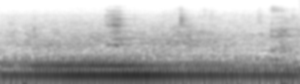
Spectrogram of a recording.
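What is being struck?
Nothing is struck.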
